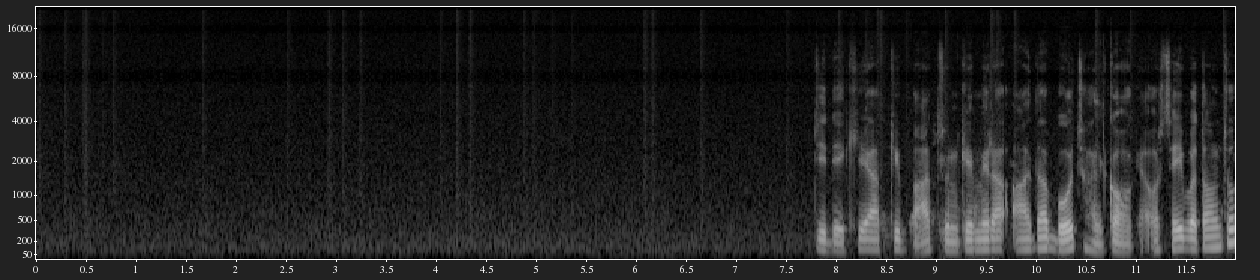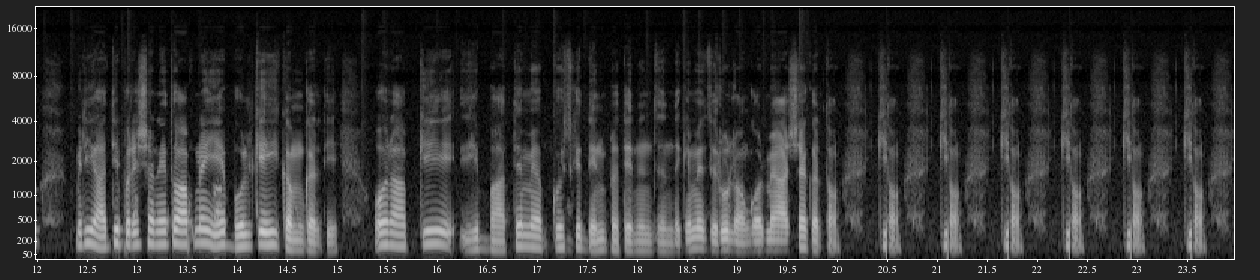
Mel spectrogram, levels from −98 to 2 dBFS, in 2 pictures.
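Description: At 8.45, 8.72 and 8.96 s, then at 13.52 s, short scraps of echo leak surface, faint and far below the speech, trailing it by about 412 ms and later 356 ms. The likely cause is a far-end loudspeaker whose echo canceller passed residual pickup back.

From 20.49 s to the end, a broken-record loop takes over: a 0.61 s fragment repeats exactly six times, back to back, replacing the audio that should have played. This likely reflects a stalled player, encoder or stream resending its last buffer.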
